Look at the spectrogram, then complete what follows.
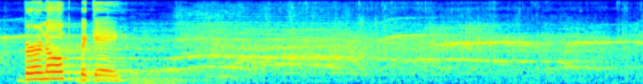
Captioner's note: audience cheering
